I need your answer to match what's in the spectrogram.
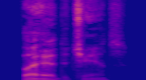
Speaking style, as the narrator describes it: returned Galloway as coolly

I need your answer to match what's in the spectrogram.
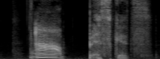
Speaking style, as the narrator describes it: she muttered as she stomped

